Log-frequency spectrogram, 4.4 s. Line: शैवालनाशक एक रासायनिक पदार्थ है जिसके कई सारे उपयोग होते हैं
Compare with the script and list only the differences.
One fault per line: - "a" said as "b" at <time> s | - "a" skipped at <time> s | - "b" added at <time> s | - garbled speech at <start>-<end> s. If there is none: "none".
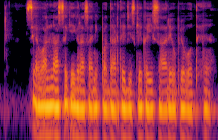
none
